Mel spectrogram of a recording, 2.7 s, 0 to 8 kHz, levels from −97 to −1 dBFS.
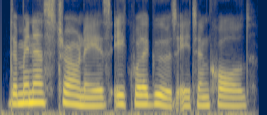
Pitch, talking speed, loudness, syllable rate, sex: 195 Hz, 155 wpm, -16 LUFS, 5.5 syllables/s, female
